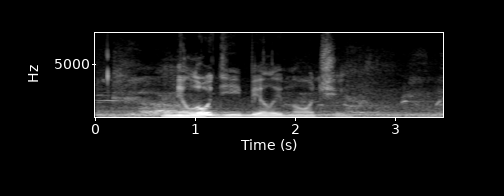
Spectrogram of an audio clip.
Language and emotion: Russian, neutral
